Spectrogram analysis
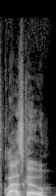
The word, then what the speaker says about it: Glasgow: impression I'm not but the fact you pronounce Glasgow right the first time so it rhymes with show and not cow strengthens my claim you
